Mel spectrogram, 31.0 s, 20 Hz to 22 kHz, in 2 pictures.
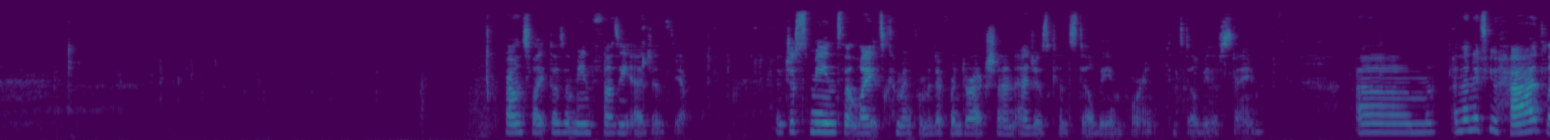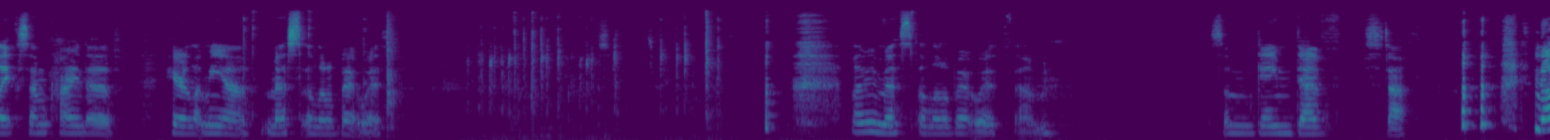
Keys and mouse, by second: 6.3 right click.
